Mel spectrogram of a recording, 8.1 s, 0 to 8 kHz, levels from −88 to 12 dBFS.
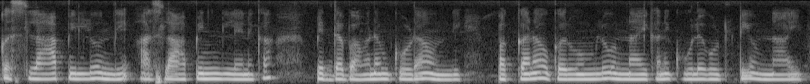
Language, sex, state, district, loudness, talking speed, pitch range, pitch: Telugu, female, Telangana, Mahabubabad, -14 LUFS, 140 wpm, 180-190 Hz, 185 Hz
